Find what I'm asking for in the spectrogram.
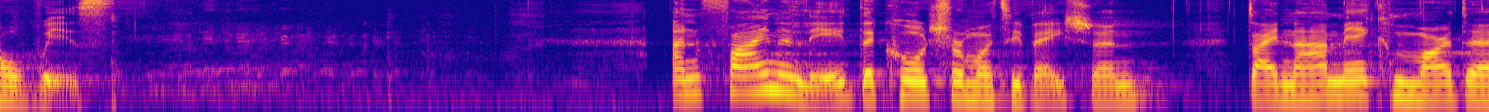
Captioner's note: audience laughs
